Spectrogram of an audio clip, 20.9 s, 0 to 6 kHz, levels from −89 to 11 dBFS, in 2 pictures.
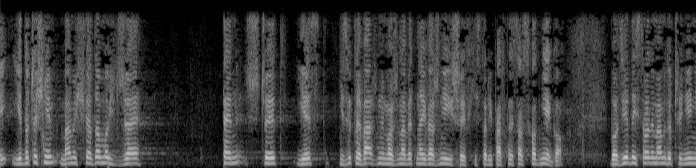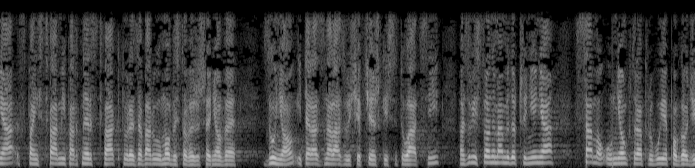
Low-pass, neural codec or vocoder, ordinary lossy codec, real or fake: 5.4 kHz; none; none; real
